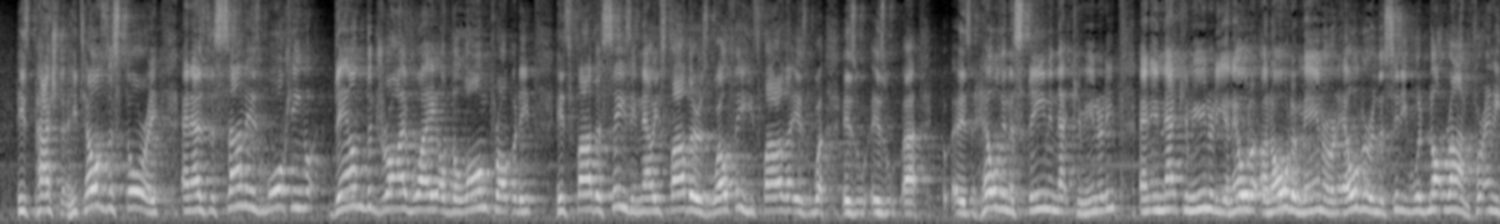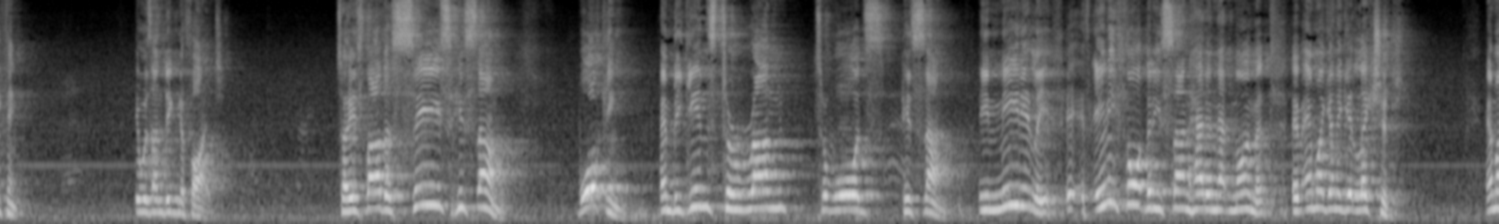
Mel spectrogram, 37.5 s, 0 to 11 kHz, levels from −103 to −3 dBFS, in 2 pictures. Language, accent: English, Australian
